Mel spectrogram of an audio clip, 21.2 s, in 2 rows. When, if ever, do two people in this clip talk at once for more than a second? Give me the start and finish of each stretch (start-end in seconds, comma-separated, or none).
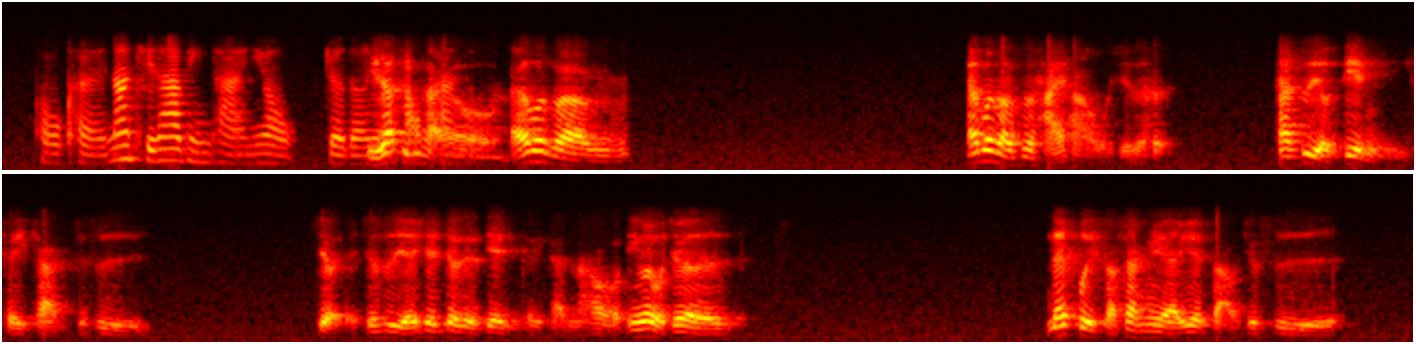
2.7-3.9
